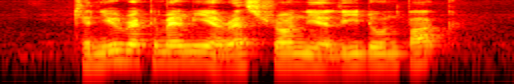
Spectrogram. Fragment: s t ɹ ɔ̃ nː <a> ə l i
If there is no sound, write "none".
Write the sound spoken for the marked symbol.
i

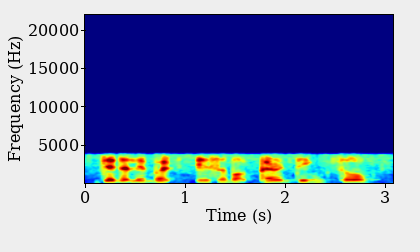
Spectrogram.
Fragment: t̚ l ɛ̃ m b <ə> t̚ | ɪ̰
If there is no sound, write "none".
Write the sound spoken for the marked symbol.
ə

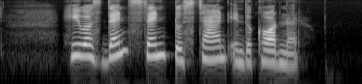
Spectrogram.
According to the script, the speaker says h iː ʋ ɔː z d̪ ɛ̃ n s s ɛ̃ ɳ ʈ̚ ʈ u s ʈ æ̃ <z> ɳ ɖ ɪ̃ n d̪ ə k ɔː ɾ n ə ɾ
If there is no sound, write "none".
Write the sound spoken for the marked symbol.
none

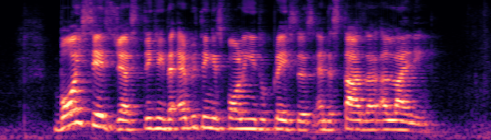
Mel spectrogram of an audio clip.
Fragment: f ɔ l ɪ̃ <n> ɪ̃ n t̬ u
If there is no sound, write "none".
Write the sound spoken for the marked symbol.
ŋ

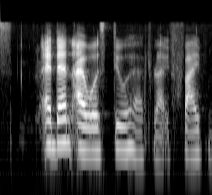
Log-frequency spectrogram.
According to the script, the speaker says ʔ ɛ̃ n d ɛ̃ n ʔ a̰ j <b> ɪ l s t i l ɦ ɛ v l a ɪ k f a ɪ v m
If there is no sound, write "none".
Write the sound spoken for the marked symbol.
w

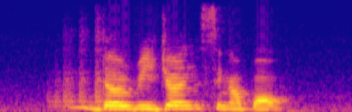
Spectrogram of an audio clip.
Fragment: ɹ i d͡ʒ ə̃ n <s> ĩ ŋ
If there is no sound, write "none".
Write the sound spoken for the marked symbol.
s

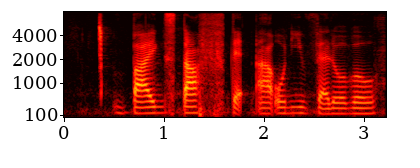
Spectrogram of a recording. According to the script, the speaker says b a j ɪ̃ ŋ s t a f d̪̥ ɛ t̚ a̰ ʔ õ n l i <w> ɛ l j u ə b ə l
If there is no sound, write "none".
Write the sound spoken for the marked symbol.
v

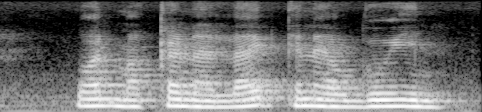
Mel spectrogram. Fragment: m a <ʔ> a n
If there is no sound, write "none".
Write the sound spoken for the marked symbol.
k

